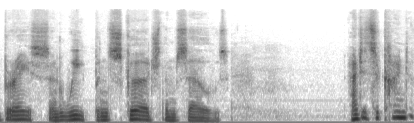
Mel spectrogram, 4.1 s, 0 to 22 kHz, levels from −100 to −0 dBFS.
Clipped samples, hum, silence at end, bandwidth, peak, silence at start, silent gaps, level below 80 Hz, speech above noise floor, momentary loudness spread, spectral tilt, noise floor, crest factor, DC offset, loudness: under 0.1%; none; 0 s; 15.5 kHz; -10 dBFS; 0 s; none; -56 dBFS; 40 dB; 6 LU; -5.5 dB/octave; -69 dBFS; 20 dB; 0.2%; -30 LUFS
